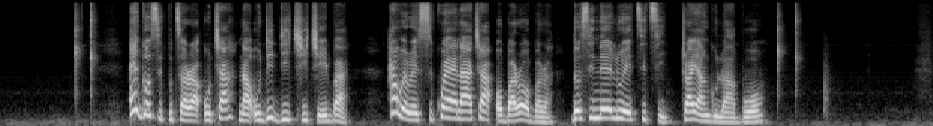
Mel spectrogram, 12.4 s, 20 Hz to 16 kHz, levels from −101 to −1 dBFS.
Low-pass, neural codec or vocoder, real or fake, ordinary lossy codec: 14.4 kHz; autoencoder, 48 kHz, 128 numbers a frame, DAC-VAE, trained on Japanese speech; fake; none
